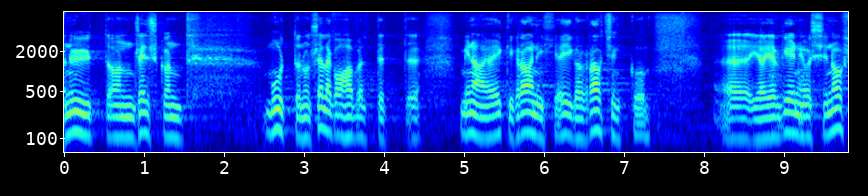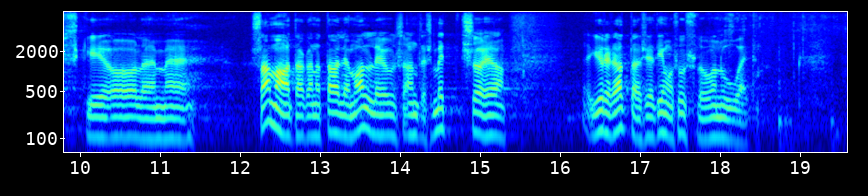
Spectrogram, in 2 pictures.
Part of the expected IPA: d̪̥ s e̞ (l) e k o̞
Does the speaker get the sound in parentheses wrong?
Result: yes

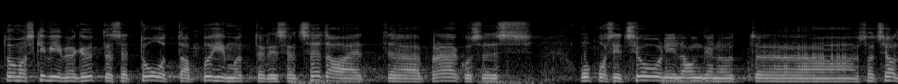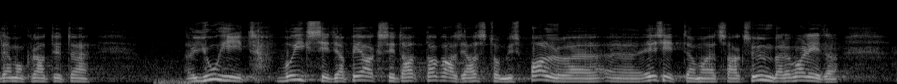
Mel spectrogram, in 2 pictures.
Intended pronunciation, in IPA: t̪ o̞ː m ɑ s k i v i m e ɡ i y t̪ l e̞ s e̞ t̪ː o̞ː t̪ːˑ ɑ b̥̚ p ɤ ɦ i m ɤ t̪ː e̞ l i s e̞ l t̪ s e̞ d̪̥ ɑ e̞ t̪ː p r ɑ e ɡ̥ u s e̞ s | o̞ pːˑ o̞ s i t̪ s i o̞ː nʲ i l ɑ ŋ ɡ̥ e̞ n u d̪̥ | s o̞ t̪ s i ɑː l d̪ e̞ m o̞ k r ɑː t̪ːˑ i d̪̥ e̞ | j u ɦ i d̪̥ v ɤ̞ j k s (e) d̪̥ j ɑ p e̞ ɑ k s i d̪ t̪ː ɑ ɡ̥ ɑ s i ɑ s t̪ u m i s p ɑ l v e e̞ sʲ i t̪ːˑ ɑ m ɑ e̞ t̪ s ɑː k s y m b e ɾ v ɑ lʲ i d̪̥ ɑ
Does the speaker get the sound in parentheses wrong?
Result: yes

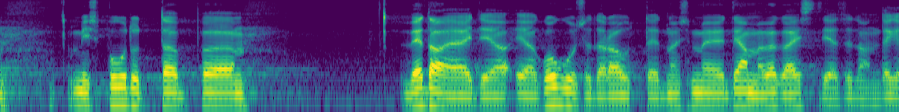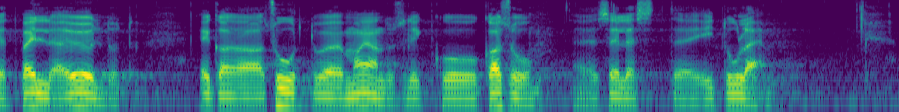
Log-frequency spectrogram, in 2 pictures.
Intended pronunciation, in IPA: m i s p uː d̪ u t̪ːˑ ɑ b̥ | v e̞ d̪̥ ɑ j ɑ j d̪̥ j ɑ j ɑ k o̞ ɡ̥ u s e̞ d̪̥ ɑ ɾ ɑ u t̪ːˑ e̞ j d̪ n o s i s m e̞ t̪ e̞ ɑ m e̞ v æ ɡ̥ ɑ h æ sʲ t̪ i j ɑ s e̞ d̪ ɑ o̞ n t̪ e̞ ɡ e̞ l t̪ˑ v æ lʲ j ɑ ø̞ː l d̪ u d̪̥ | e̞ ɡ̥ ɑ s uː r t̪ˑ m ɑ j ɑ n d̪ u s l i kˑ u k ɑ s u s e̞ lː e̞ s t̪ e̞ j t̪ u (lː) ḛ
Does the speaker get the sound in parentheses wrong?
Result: yes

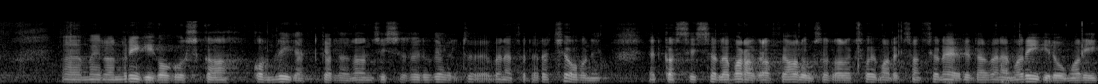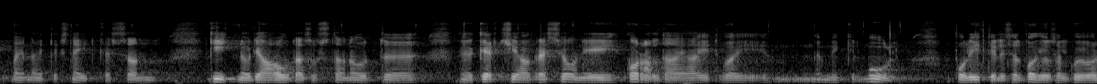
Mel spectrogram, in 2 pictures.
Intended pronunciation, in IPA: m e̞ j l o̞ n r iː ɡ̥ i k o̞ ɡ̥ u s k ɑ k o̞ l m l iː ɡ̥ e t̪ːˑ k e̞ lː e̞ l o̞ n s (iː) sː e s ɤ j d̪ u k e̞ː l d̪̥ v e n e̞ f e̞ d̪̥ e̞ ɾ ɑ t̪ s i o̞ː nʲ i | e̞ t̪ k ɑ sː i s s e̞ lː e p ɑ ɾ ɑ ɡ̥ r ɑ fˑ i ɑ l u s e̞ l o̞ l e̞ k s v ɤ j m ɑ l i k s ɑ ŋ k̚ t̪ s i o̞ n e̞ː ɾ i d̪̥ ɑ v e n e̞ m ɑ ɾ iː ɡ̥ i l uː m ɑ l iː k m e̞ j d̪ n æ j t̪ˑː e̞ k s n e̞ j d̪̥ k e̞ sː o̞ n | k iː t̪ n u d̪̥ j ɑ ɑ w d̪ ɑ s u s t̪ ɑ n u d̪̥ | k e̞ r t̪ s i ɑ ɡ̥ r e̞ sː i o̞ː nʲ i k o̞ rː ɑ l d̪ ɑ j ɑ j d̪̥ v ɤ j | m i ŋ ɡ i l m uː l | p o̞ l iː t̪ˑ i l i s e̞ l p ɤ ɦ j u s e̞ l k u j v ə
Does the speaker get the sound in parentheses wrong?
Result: yes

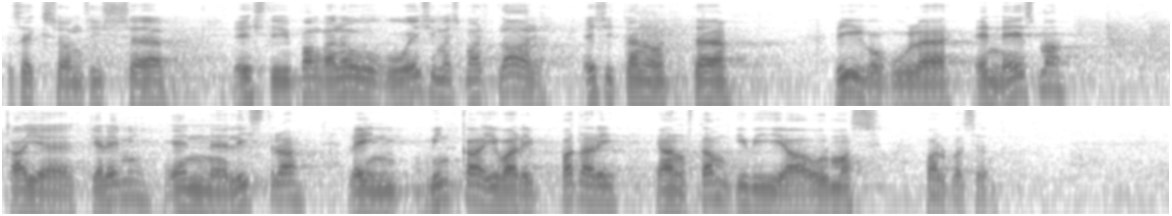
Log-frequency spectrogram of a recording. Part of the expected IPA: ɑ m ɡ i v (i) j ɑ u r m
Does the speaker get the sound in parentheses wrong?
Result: no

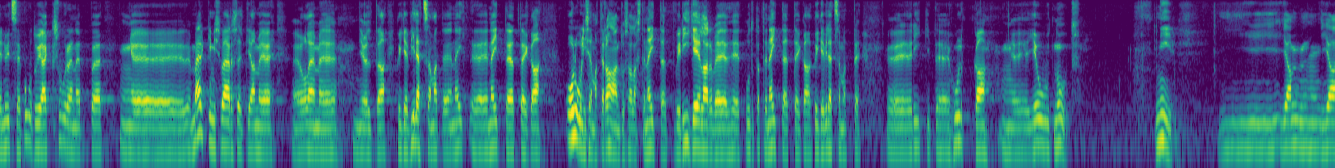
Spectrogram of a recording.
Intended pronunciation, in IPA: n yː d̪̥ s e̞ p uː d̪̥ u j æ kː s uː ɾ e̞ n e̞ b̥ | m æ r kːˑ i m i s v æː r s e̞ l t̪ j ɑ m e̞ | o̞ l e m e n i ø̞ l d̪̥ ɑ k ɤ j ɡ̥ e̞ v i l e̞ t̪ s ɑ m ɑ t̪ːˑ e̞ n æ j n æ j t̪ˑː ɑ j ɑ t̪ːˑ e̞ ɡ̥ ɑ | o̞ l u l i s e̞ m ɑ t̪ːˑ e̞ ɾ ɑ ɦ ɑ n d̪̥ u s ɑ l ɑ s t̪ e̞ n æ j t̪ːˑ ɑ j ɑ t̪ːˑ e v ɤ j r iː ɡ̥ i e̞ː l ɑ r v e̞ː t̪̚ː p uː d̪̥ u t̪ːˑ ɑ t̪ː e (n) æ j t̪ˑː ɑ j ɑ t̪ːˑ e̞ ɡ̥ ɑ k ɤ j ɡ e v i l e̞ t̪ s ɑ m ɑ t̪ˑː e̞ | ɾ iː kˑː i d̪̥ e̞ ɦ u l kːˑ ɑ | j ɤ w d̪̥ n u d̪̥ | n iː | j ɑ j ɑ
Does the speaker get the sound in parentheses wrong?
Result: no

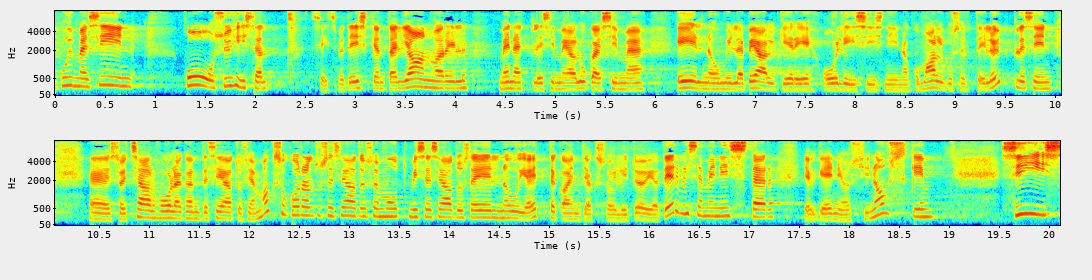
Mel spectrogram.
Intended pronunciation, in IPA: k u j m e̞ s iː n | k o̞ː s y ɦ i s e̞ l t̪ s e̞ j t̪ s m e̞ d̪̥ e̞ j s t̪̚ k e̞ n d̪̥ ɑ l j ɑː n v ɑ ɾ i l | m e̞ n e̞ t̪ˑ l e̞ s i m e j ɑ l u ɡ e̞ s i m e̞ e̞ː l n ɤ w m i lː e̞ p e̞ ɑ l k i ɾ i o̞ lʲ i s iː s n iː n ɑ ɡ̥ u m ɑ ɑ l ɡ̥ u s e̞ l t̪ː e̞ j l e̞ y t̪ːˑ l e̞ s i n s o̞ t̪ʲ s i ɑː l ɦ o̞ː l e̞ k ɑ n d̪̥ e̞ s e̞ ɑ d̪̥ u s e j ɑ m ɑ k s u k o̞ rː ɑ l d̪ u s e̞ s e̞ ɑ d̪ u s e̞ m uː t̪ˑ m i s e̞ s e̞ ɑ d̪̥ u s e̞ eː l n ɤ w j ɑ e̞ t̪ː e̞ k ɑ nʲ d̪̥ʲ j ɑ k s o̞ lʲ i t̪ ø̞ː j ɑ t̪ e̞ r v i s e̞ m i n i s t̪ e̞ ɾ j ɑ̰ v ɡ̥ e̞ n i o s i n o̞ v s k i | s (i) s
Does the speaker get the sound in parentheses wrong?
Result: yes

